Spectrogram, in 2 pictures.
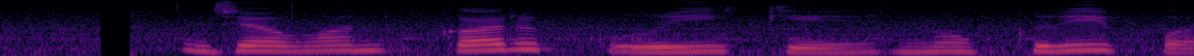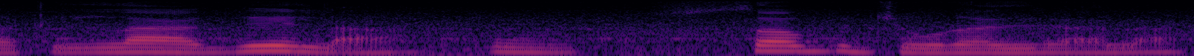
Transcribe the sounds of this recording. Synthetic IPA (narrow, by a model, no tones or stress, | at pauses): d͡ʒəʋənkəɾkuikenɔːkɾipəɾlaːɡela̰ | u | səbd͡ʒoːɽəld͡ʒaːlaː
